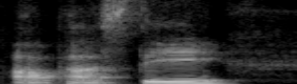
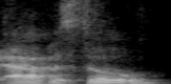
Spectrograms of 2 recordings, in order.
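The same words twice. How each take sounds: First: The word is said the French way. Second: The word is said in a non-French way. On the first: The speaker calls it right. "It is French. It is pronounced apostille" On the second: The speaker calls it wrong. "heard it one too many times pronounced incorrectly... self included, I say apostille quite often"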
